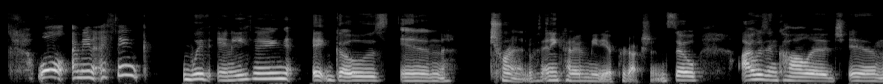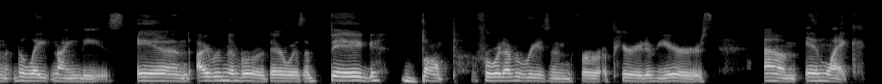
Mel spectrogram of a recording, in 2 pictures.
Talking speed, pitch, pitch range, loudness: 155 wpm, 170 Hz, 155-190 Hz, -19 LUFS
